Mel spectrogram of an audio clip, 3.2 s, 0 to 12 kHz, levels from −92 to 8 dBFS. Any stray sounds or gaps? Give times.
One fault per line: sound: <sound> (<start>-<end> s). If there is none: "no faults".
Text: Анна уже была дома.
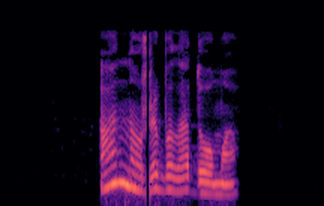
sound: dropout (1.5-1.5 s)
